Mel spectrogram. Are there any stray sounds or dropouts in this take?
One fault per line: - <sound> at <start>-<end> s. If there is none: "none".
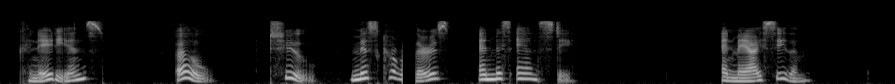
- dropout at 4.0-4.2 s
